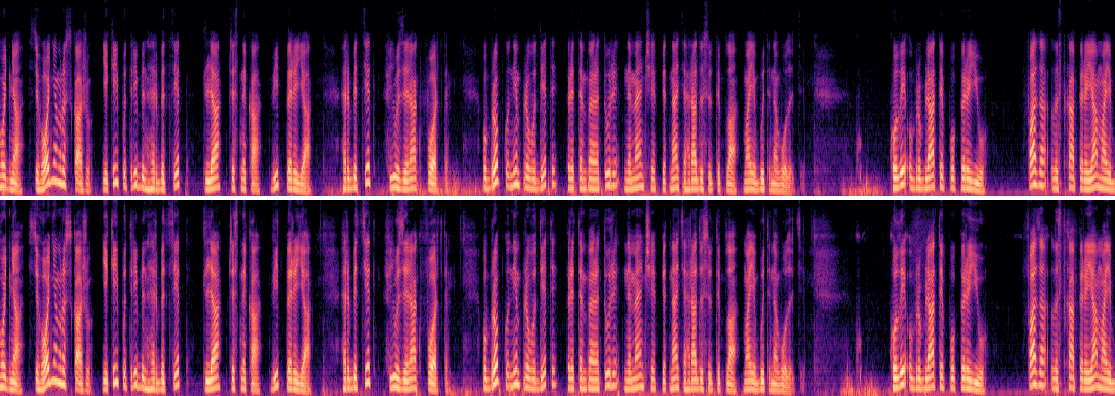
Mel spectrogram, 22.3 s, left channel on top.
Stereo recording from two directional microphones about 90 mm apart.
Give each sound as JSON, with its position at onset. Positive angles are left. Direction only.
{"t": 0.0, "sound": "speech", "side_deg": -25}
{"t": 17.7, "sound": "speech", "side_deg": -30}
